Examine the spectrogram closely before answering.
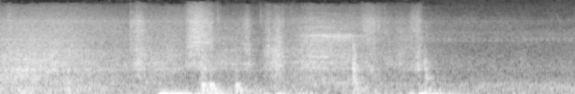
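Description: Footsteps thump on a wooden floor nearby.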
